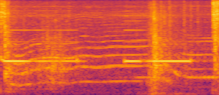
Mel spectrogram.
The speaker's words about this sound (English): Lower the platform so all the cars will be able to get onto it.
